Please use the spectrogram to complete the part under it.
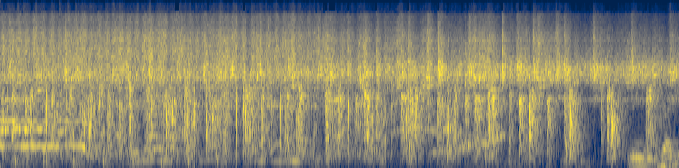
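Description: A church congregation claps at a French-language worship service, dense fast applause with rhythmic hand claps filling the room while voices call out over it.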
